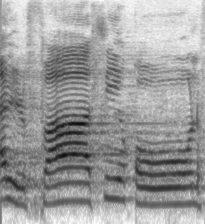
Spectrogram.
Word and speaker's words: الفاسقون: لمبا کرنا ہے۔ الا الفاسقون، فا کے اوپر کھڑی زبر ہے، صرف فا کو لمبا کرنا ہے، قاف کو لمبا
